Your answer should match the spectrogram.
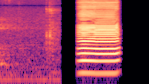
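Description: A game-show style buzzer sound effect: one loud, flat buzz of about two-thirds of a second that starts and stops abruptly, marking a failure.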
